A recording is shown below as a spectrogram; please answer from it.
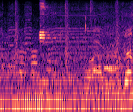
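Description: Street traffic noise: a steady low engine hum under faint voices.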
